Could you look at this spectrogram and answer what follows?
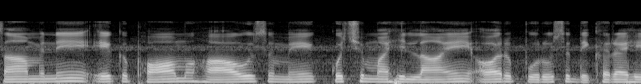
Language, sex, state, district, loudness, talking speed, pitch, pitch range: Hindi, male, Madhya Pradesh, Umaria, -15 LUFS, 105 wpm, 125 Hz, 115-130 Hz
